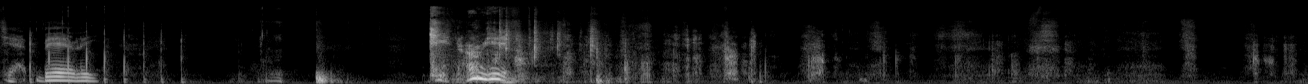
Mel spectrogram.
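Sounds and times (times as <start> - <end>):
dog sniffing and breathing: 5.6 - 13.0.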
